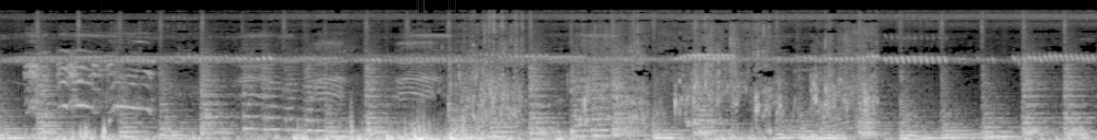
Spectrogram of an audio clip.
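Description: Background music, with a rooster crowing over it around three seconds in.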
